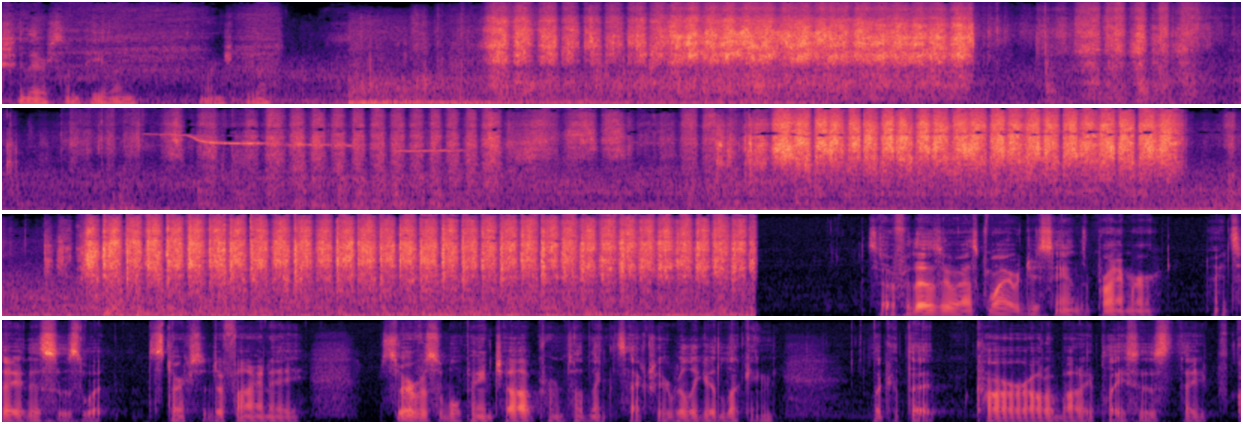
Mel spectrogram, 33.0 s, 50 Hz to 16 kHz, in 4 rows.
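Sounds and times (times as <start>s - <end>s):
hand sanding strokes: 3.2s - 16.2s, 16.9s - 21.6s.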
